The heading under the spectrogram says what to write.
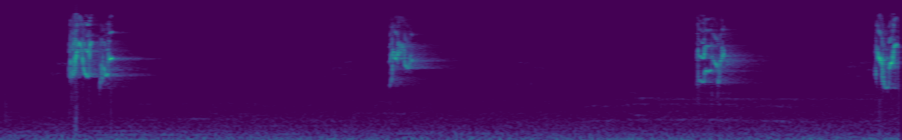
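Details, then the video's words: Piercing lovebird ngekek, used to stimulate other lovebirds: four separate harsh chattering bursts spaced about two seconds apart over a quiet low hum. "Buat Mancing Lovebird Bagus Ini | Lovebird Ngekek"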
